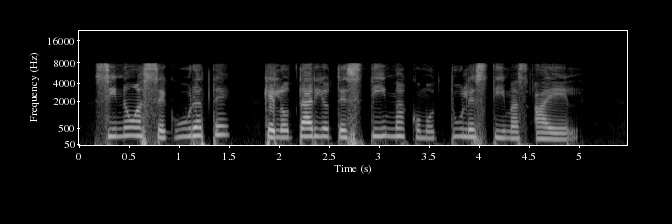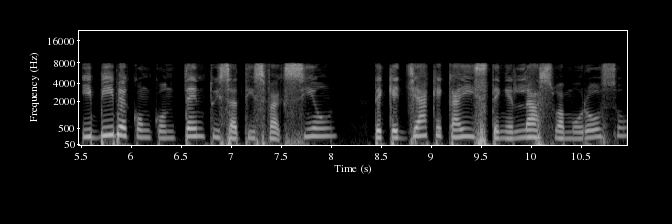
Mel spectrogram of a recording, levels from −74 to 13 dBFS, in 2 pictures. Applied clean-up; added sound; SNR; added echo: none; none; none; none.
